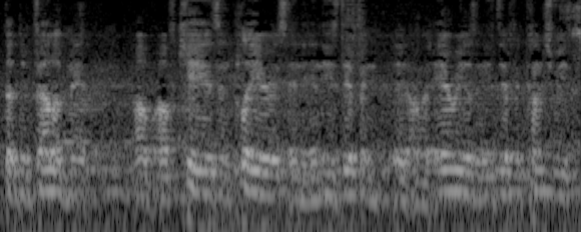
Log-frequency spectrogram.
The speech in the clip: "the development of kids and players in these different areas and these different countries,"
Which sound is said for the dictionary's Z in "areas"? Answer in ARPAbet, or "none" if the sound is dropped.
Z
